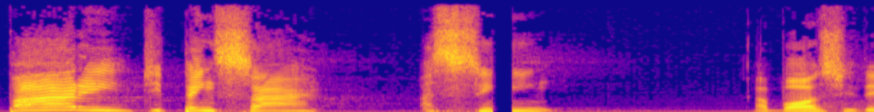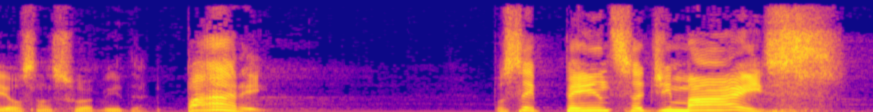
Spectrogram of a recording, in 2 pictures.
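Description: Casting: a commanding voice of God from heaven, put on by a man preaching, high and bright, with a long hall echo. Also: very animated, drawn-out words, creaky, pauses often, full character voice. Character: booming stern male voice of God.

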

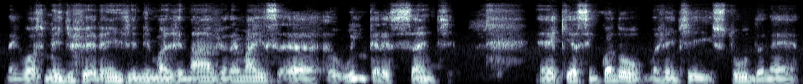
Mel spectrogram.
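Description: A man's voice: medium pitch, unhurried, darkish tone, slightly rough. A man with a Brazilian Portuguese accent, a pastor on a discussion panel, explaining ideas in a thoughtful, lecturing way and often tagging phrases with "né".

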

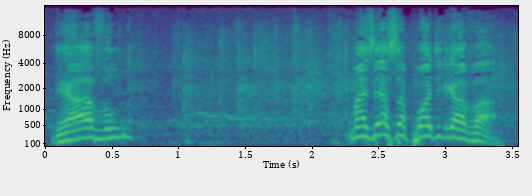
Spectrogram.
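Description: A man's voice: high-pitched, lively intonation, slow pace, big-room sound, some chatter behind, a little hiss or hum. A male pastor preaching a sermon, telling a humorous story and acting out the dialogue of its people.

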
